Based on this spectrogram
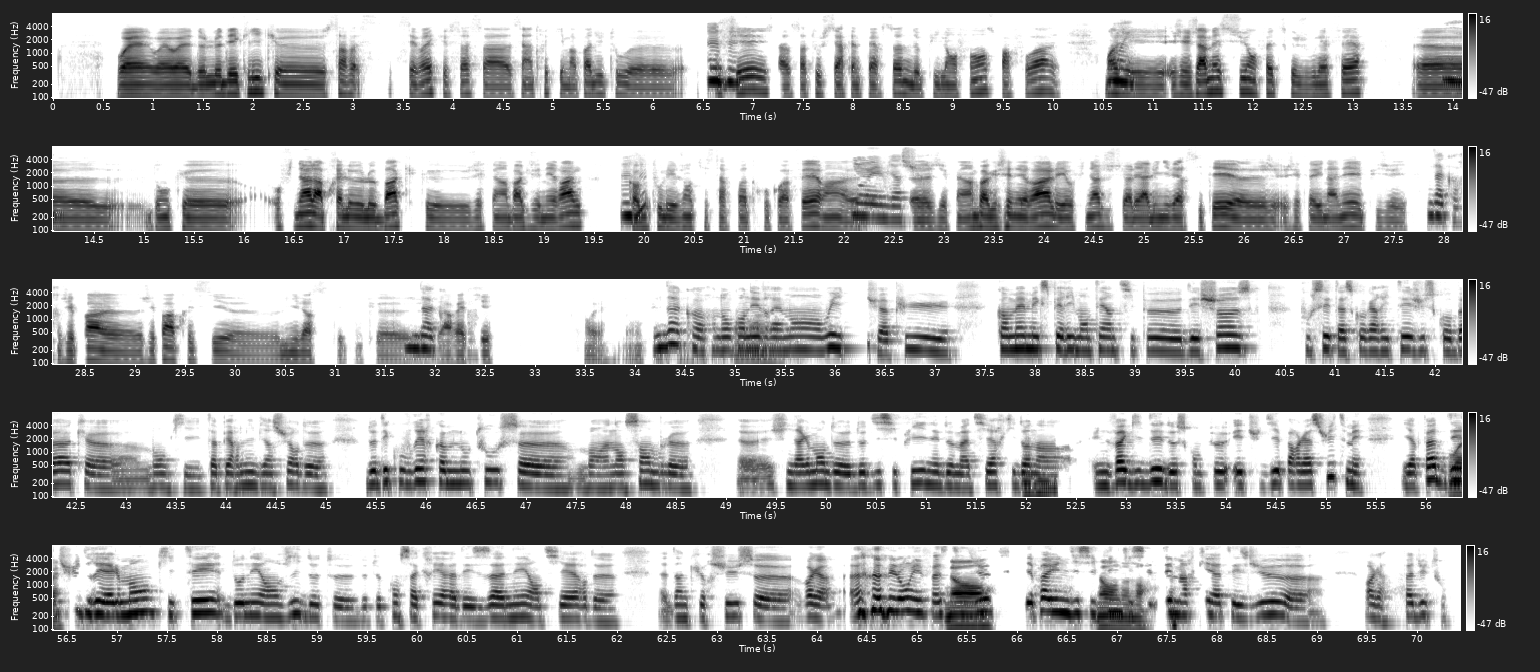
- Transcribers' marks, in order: laughing while speaking: "bac général"; other background noise; tapping; stressed: "années"; chuckle; laughing while speaking: "long et fastidieux"
- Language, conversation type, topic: French, podcast, Comment as-tu choisi ta voie professionnelle ?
